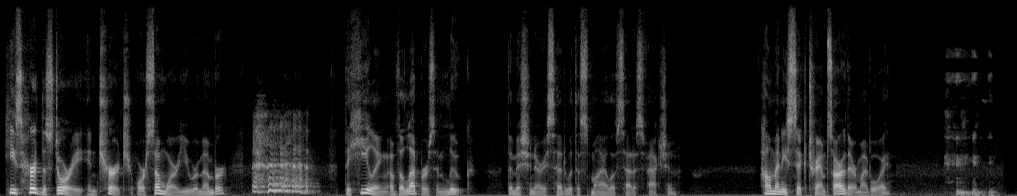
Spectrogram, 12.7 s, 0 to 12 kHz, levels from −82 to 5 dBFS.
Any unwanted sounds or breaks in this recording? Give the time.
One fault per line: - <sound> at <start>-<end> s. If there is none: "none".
- laugh at 3.1-4.0 s
- laugh at 11.8-12.5 s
